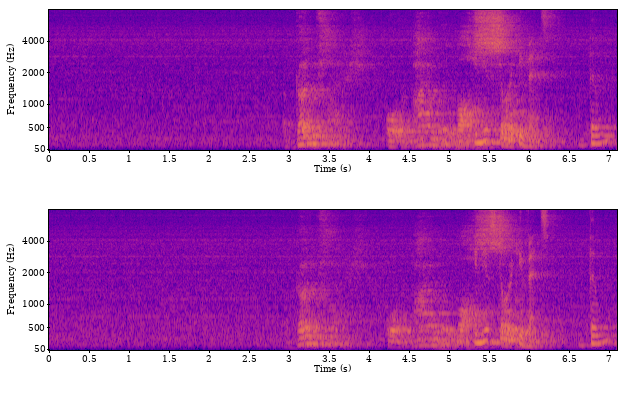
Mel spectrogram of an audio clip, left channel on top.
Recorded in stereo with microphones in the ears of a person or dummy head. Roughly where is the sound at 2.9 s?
Left.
